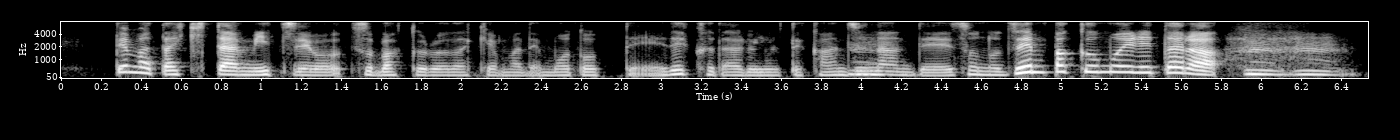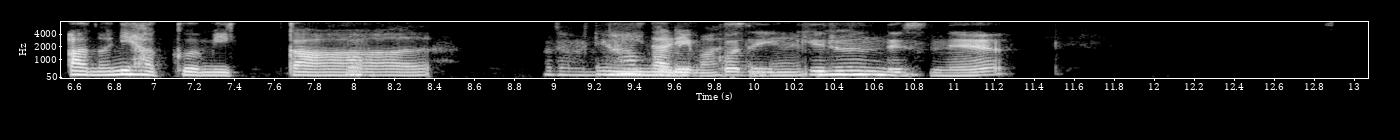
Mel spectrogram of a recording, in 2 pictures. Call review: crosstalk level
present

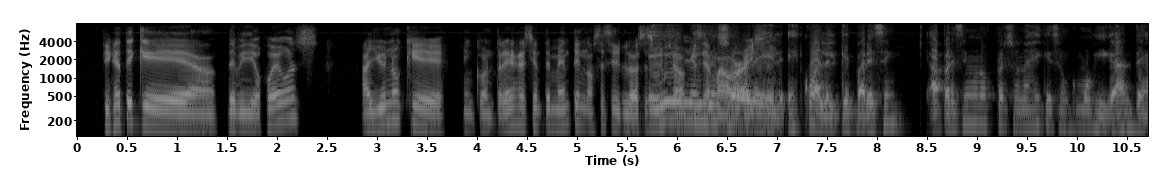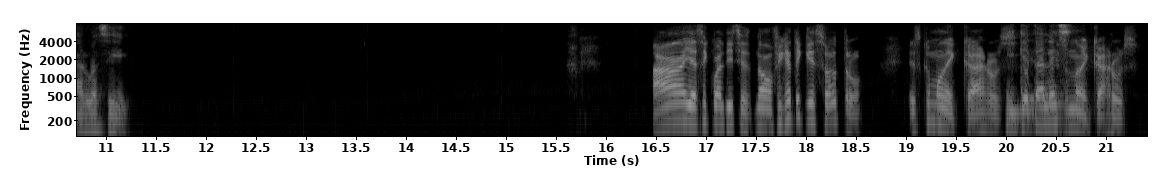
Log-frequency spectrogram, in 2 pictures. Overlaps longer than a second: present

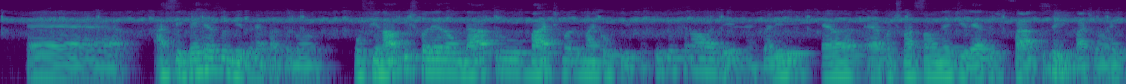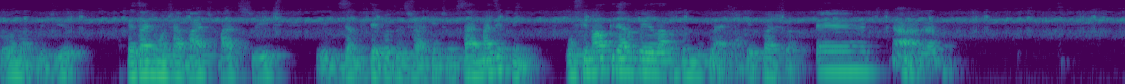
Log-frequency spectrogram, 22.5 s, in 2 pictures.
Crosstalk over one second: none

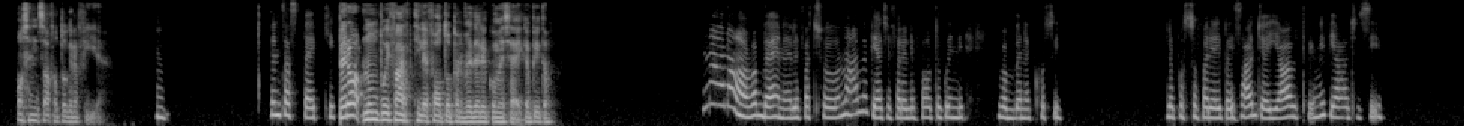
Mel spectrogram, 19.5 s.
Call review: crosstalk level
none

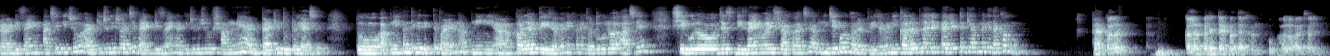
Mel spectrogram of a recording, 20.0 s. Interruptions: none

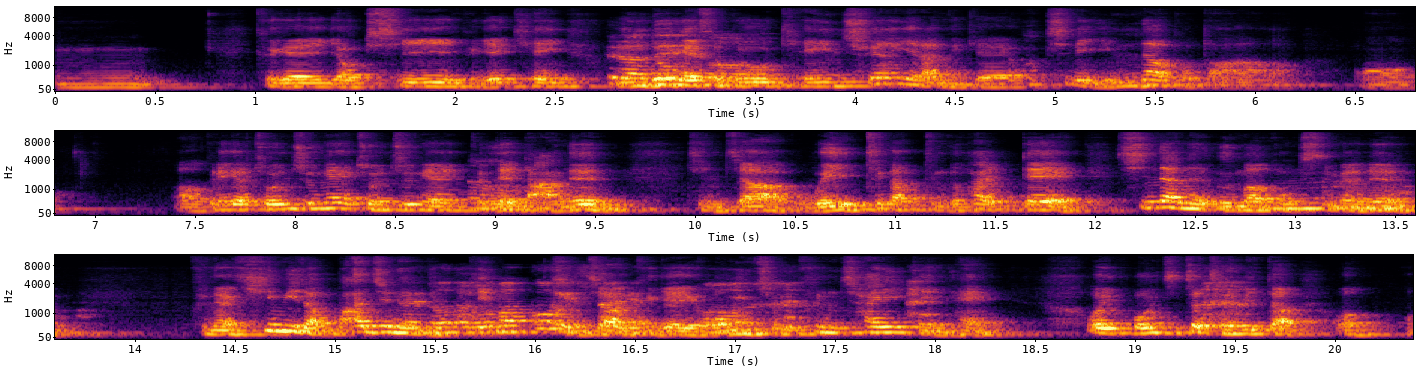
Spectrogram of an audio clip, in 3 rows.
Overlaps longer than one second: present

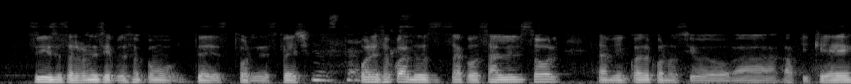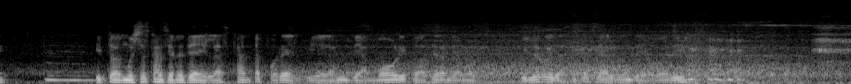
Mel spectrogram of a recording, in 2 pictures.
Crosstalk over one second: none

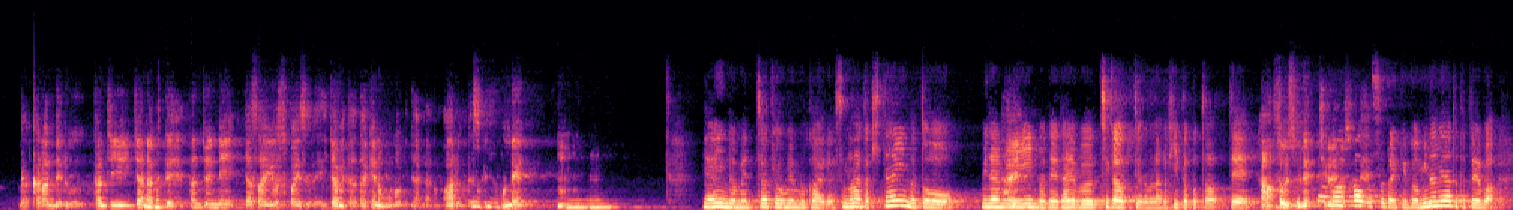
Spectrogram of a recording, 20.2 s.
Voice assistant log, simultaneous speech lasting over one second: present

